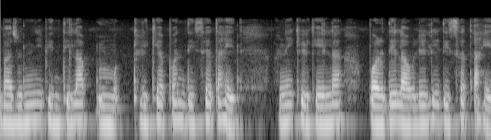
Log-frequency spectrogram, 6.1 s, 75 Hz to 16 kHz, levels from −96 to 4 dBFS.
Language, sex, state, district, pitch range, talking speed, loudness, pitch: Marathi, female, Maharashtra, Sindhudurg, 140-155 Hz, 125 wpm, -20 LUFS, 145 Hz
